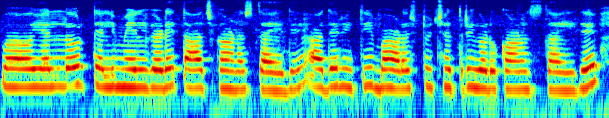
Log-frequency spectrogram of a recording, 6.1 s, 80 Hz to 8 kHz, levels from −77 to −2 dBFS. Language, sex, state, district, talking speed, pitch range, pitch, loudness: Kannada, female, Karnataka, Bidar, 130 wpm, 255-275 Hz, 270 Hz, -13 LUFS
